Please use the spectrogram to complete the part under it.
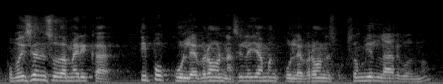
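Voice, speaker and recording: A man with a Mexican accent preaching a sermon in a lively, colloquial, storytelling way. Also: a little high, fast, slight background noise. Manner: animated, colloquial, humorous storytelling. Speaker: pastor.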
